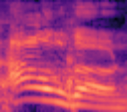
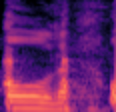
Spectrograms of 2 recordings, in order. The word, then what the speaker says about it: Aldo: It's Aldo, not Aldo. Aldo's a very British pronunciation of an Italian name.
